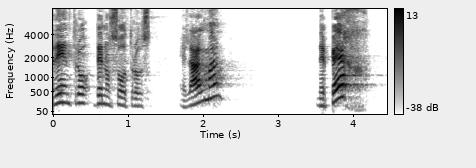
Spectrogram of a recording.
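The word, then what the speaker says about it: נפש: Esa palabra alma es la palabra hebrea nepesh, así como suena N-E-P-E-S-H, nepesh. La palabra, la letra o las letras SH en el hebreo se pronuncian en hebreo como J. Entonces se pronuncia nepej.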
